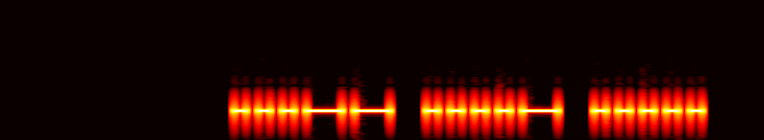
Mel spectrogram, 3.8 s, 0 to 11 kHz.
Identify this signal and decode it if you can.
Morse code, heard as a keyed tone, about 20 wpm, 700 Hz. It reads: 345
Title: Three Letter-Number Combinations - 20wpm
